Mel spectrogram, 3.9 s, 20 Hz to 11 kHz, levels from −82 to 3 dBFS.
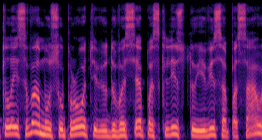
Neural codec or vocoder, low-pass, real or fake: codec, 24 kHz, 3.1 kbps, DualCodec; 9.9 kHz; fake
